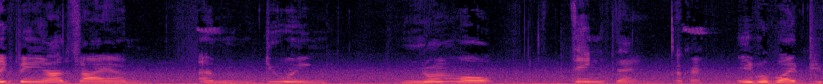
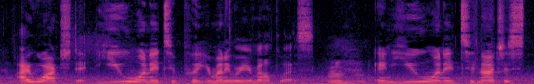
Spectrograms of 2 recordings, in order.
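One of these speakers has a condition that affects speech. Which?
The first: cerebral palsy; from birth, wheelchair.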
